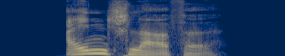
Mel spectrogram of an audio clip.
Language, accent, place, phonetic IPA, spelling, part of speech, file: German, Germany, Berlin, [ˈaɪ̯nˌʃlaːfə], einschlafe, verb, De-einschlafe.ogg
- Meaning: inflection of einschlafen: 1. first-person singular dependent present 2. first/third-person singular dependent subjunctive I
